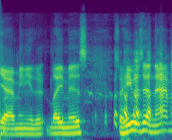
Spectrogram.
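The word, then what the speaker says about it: Les Mis: like that lay Miss just say lay Miz no one knows how to pronounce it yeah me neither lay Miz so he was in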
